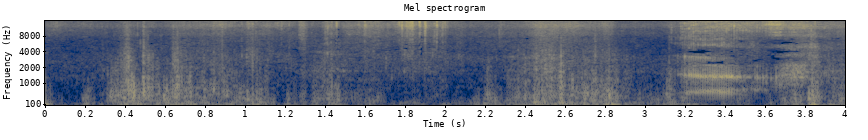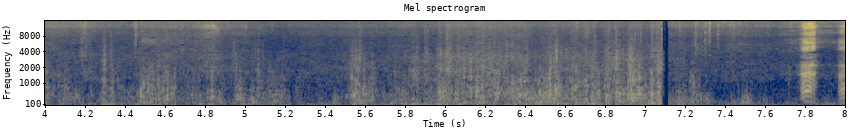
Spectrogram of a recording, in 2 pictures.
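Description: Strong wind gusting and buffeting the microphone in a dust storm, a rough, uneven rumble that swells and drops.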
